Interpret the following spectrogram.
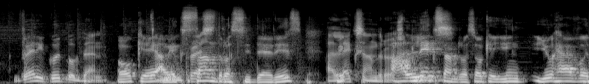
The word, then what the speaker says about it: Alexandros Sideris: Alexandros Sideris. Did I pronounce that right? Very good, Bogdan. Okay, I'm Alexandros Sideris.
